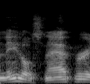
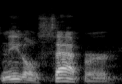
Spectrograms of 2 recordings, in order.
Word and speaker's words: Needle Sapper: I did have someone send me a photograph of his home page, and it's not Needle Snapper, it's Needle Sapper. Sap, like a sap, like he's a sap.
